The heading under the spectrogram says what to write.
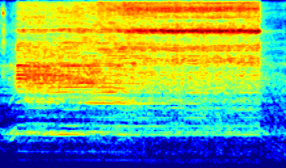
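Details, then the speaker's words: Household hair dryer running on low: loud harsh buzzy rattle over the steady rush of air, sounds like a motorcycle; owner suspects the motor bearing just needs a drop of grease. "sounds like a motorcycle. But that's not how it's supposed to sound, so I'll try to fix this up. Probably the bearing just needs a little drop of grease."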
